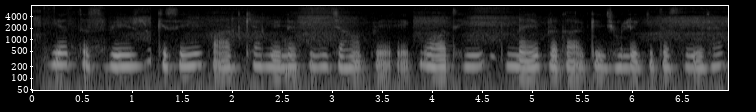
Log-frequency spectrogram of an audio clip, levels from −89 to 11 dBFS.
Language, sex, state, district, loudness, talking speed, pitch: Hindi, female, Jharkhand, Sahebganj, -44 LUFS, 170 wpm, 195 Hz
